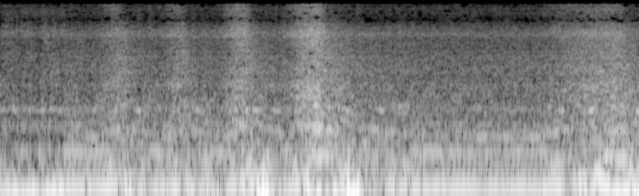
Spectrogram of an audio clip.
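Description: A car engine idles close by, its pitch rising and falling.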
